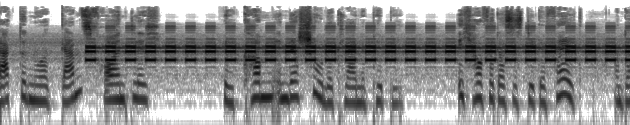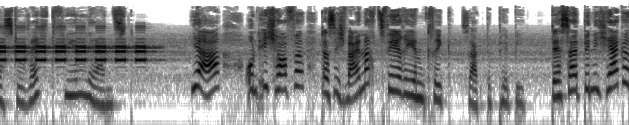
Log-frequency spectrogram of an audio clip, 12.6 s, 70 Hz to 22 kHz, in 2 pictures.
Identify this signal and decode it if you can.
Telephone call progress tone (North American plan), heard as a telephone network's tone, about 1400, 2050, 2450, 2600 Hz, 0.1 s on and 0.1 s off, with room echo. Off-hook warning tone.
